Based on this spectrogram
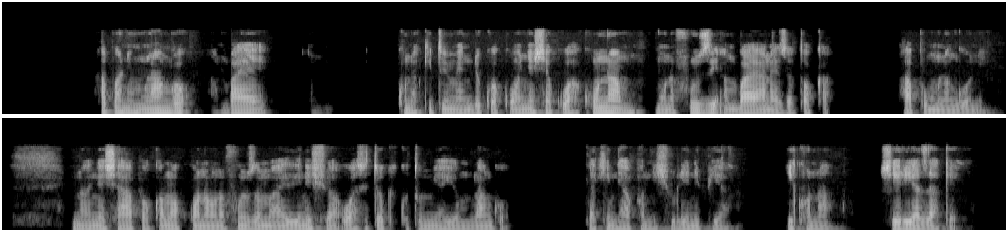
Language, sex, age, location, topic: Swahili, female, 36-49, Wajir, education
